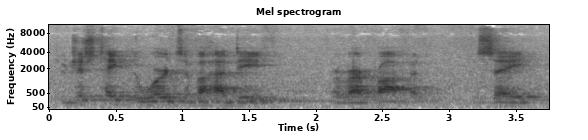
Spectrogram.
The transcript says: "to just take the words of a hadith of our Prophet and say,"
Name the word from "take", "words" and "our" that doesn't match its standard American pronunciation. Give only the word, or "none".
none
